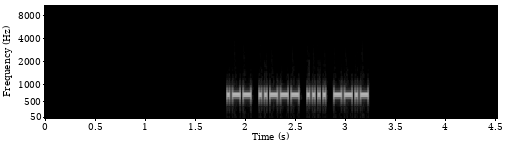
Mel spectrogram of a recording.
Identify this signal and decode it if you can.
Morse code, heard as a keyed tone, about 41 wpm, 700 Hz. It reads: W2HQ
